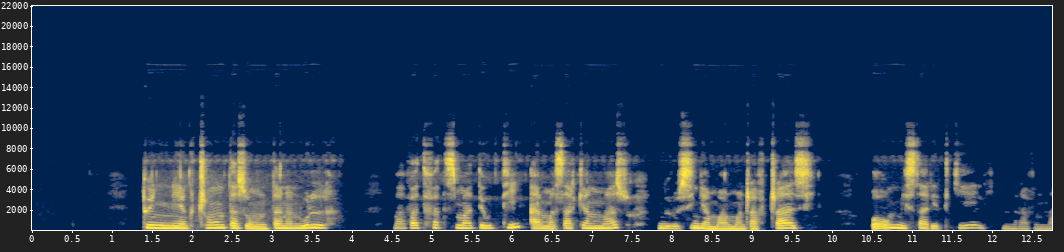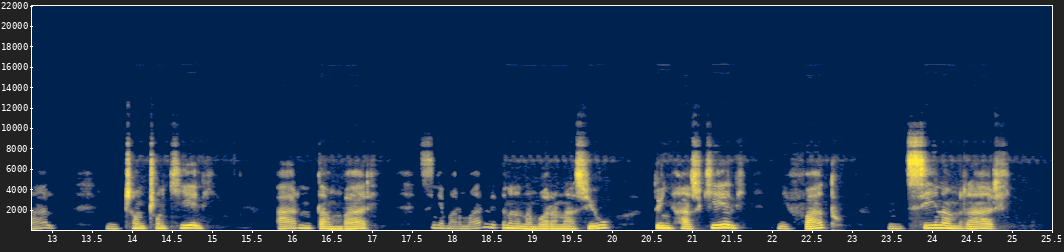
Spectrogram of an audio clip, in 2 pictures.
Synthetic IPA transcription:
t̪uininaŋɡu̥ʈ͡ʂɔ̃nit̪azumint̪anənulunə̥ | mafat̪i̥fat̪i̥simat̪ewt̪iaɾimasaɾikʲanimasu̥niɾosiŋɡʲamaɾumaɳɖ͡ʐavi̥ʈ͡ʂaz̥i̥ | awmisaɾet̪i̥kʰʲeli̥niɾavinalə̥ | niʈ͡ʂãnʈ͡ʂɔ̃nkʲʰeli̥ | aɾinit̪ambaɾi̥ | siŋɡʲamaɾumaɾunet̪anananambaɾanaziw | t̪unihazu̥kʲʰeli̥ | niv̥at̪u̥ | nit͡sinəniraɾi̥

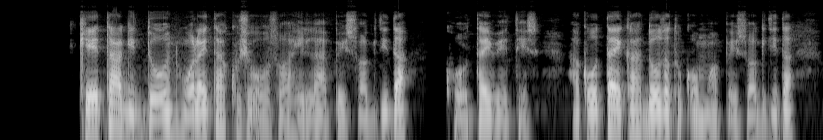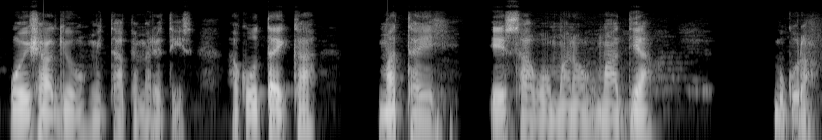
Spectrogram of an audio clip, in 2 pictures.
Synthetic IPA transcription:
kʰe̞ːt̪ːaːɡɪd̪ːoːnwɔlɐjt̪ːɐkʊʃɛo̞ːsʊwaːhɪlːaːpːɛɪsːʊwaːɡɪd̪ɪd̪ɐ | kʰo̞ːt̪ːɐjbe̞ːt̪ːe̞ːs | hɐko̞ːt̪ːɐjkːɐd̪o̞ːzɐt̪ʊkʼɔmːʊa̰ːpːɛɪsːʊwaːɡɪd̪ɪd̪ɐ | wɔjʃaːɡɪjʊmɪt̪ːaːpːɛmɛɾɛt̪ːḛːs | hɐko̞ːt̪ːɐjkːɐ | mɐt̪ːɐj | e̞ːsːaːwɔmːɐnɐwmaːd̪ːɪja | bʊkʼʊɾɐ

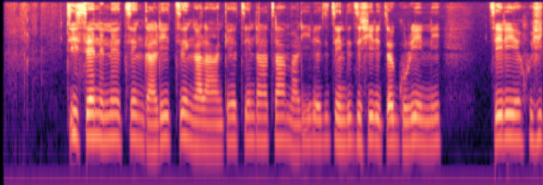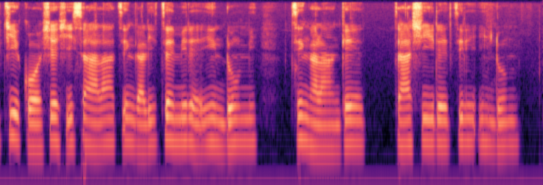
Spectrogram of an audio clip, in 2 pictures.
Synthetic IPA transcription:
t͡sise̞nenet͡siːŋɡalit͡siːŋalaːŋɡe̞t͡siːndalat͡saːmalḭɾe̞t͡sit͡siːndit͡siʃiɾit͡se̞ɡuɾini | t͡siɾixuʃiciːko̞ʃe̞ʃisaːlat͡siːŋɡalit͡se̞miɾe̞iːndumi | t͡siːŋalaːŋɡe̞ | t͡saʃile̞t͡siɾiiːnduːmi

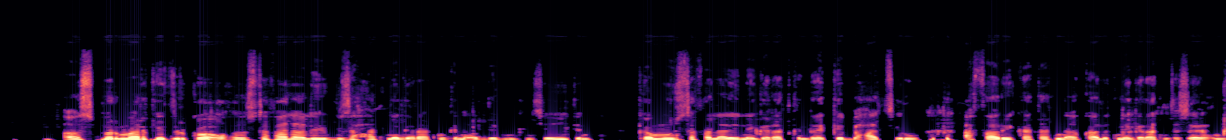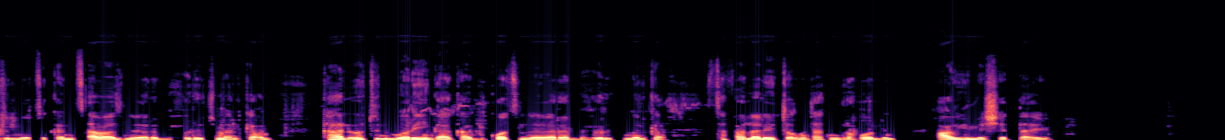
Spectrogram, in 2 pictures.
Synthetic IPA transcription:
ʔaspʰoɾmaɾket̪zɨɾɨkːɐβʔʼɨxuzɨt̪ʰɐfɐlalɐjubɨzuħat̪nɐɡɐɾat̪ɨnkʰɨnʕɨd̪ːɨd̪ɨnkʰɨnsɐjɪt̪ʼɨn | kʰɐmunzɨt̪ʰɐfɐlalɐjunɐɡɐɾat̪kʰɨnɾɐkːɨβbɨħat͡sʼiɾuʔafaβɾikʰat̪ʰat̪ɨnaβkʰalʔo̞t̪nɐɡɐɾat̪ɨnt̪ʰɐsɐɾħunzɨmɐt͡sʼukʰɐmt͡sʼaβazɨnɐβɐɾɐbɨħɨɾut̪ʼmɐlkʰɐʕɨn | kʰalʔo̞t̪ʰɨnmoɾiŋɡakʰaβkʼot͡sʼzɨnɐβɐɾɐbɨħɨɾut̪ʼmɐlkʰɐʕ | z̥ɨt̪ʰɐfɐlalɐjut̪ʼɨkʼmɨt̪ʰat̪ɨnɾɨxɐlːun | ʕaβimɐʃɐt̪ʼːaɨjːu

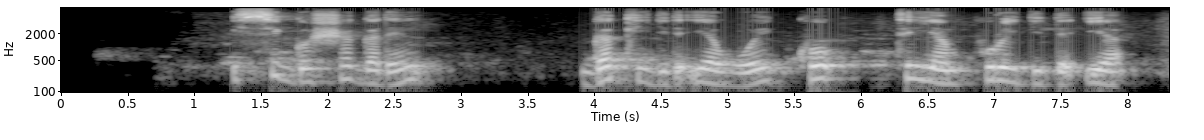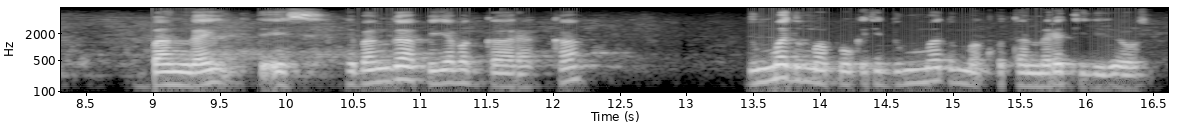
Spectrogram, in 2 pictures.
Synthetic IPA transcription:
ʔɪsːɪɡɔʃːɐɡɐd̪ɛn | ɡɐkʰːiːd̪ɪd̪ɛʔɪjɐwɔjkʰːɔt̪ʰɪjːɐnpʰʊɾijd̪ɪd̪ɛʔɪjɐ | bɐŋɡɐjd̪̥ɛʔe̞ːshɛbɐŋɡaːpːɛjɐbɐɡːaːɾɐkːɐ | d̪ʊmːɐd̪ʊmːɐboːkʼɪt̪ɪd̪ʊmːɐd̪ʊmːɐkʼɔt̪ːɐnmɛɾɛt̪ːiːd̪ɪd̪ɛjo̞ːs

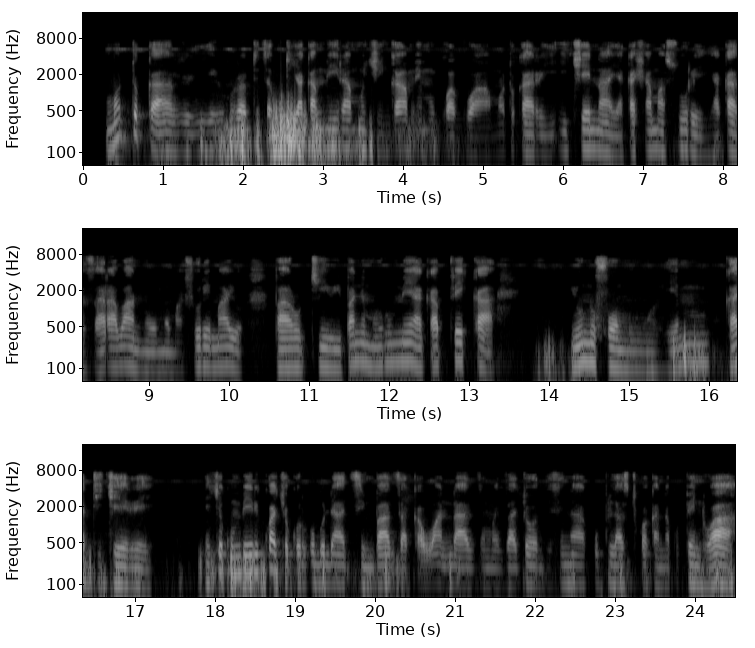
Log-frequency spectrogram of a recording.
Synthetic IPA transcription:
mo̞to̞kariːrinoratid͡zakutijakamiɾamud͡ʒiŋɡame̞muɡʱwaɡʱwamo̞to̞kariːt͡ʃe̞najakaʃamasuɾe̞jakazaɾʔaʋan̤umumaʃuɾe̞majo̞parutʰiʋipane̞murume̞akap͡fe̞ka | junifo̞muje̞ɡʱadʱit͡ʃe̞re̞ | net͡ʃe̞kumbiɾikwat͡ʃo̞kurikuɓuɗad͡zimbad͡zaka̰wa̰ndad͡zimwe̞d͡zat͡ʃo̞d͡zisinakuplasti̥kwakanakupe̞ndwa

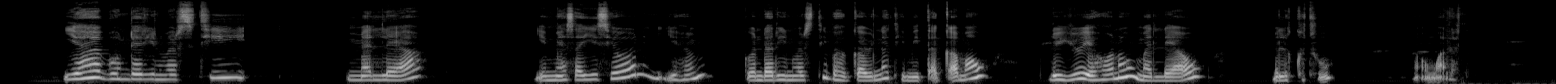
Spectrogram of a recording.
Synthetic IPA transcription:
jɛɡo̞nd̪əɾjunivəɾsi̥t̪ʰi | məlːəja | jɛmːijasajːsiho̞njɪɦɨm | ɡ̥o̞nd̪əɾjunivəɾsi̥t̪ʰibəhɨɡːawinːət̪jɛmːit̪ʼːə̰kʼːəməw | lɨjːujɛɦo̞nəwməlːəjaw | mɨlɨkʰːɨt̪ʰu | nə̰wma̰lət̪nəw

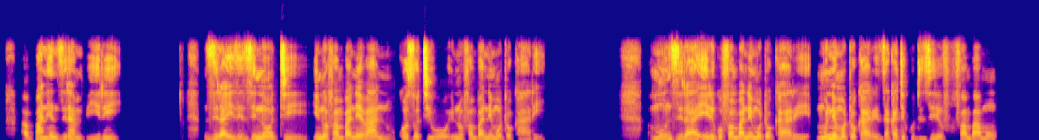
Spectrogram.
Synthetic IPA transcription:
pane̞nziɾambiːri | nziɾaid͡zid͡zino̞tḭːno̞fambane̞ʋan̤uko̞zo̞tiwo̞ino̞fambane̞mo̞to̞kaːɾi | munziɾaiɾikufambane̞mo̞to̞kaɾimune̞mo̞to̞kaɾid͡zakatikut̬id͡ziɾifu̥fambaːmo̞

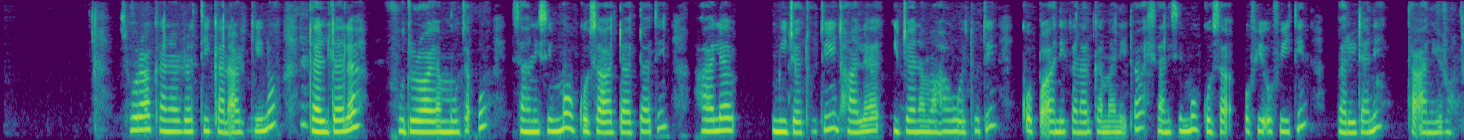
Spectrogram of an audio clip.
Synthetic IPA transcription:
suːɾaːkɐnɐrːɐt̪ːɪkɐnɐɾkɪnʊd̪̥ɐld̪ɐlɐ | fʊd̪ʊɾaːjɐmːuːt̪ɐʔʊ | ɪsaːnɪsɪmːo̞ːɡ̥ɔsaːɐd̪ːɐd̪ːaːt̪iːn | haːlɐ | mid͡ʒɐt̪uːt̪iːnhaːlɐɪd͡ʒɐnɐmaːɦɐwːɐt̪uːt̪iːŋ | kʼɔpʼːɐ̰ʔɐniːkɐnɐɾɡɐmɐnɪᶑɐɪsaːnɪsɪmːo̞ːɡɔsɐɔfiːʔɔfiːt̪iːn | b̥ɐɾiːd̪ɐniː | t̪ʰɐ̰ʔɐniːɾʊ

